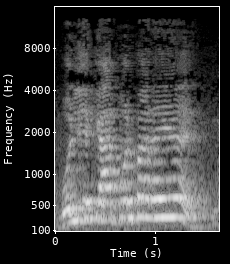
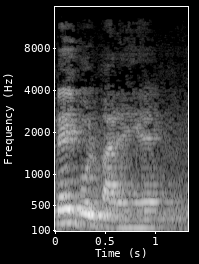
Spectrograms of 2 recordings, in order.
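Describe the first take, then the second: First: Said in the usual way. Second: नहीं said low and firm; stress on नहीं. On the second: Shown as a demonstration. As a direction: drop low on नहीं, answering yourself.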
